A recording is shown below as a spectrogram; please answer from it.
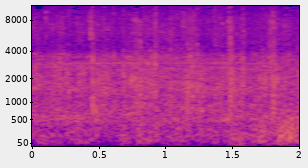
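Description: Footfalls of a squad of soldiers in boots jogging together across a paved parade ground, a fast patter of many steps.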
